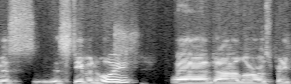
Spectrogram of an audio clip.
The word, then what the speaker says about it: Hui: for having me so my name is stephen hoy and uh laura was pretty close on the pronunciation um and yeah i'm the author of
